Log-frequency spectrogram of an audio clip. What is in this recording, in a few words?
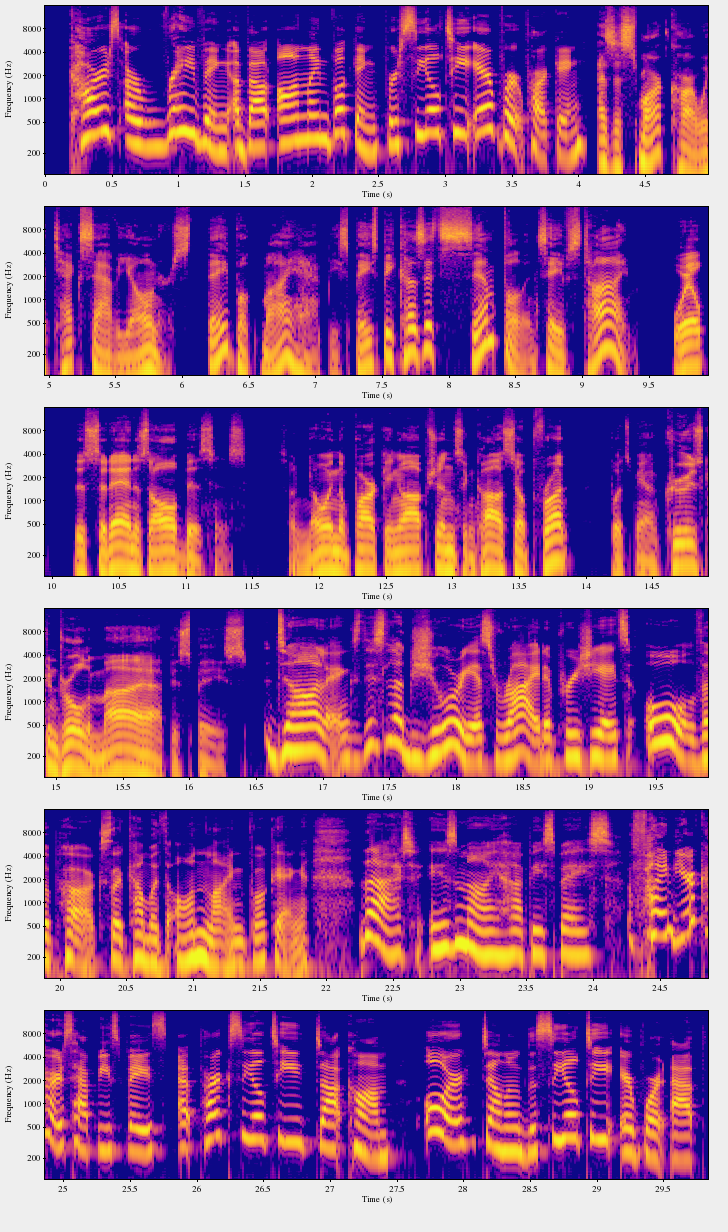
Airport Personality VOs; CLT Airport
